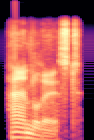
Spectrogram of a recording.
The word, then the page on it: handlist: British English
